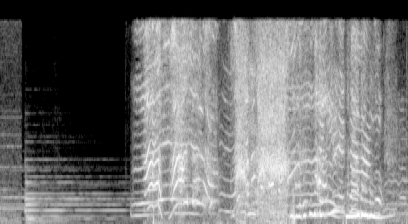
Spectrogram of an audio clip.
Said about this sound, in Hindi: हे भगवान गर्मी की छुट्टियां और बच्चों का शोर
